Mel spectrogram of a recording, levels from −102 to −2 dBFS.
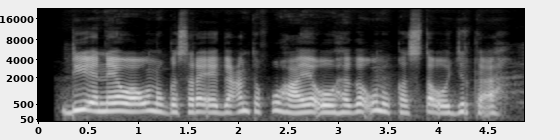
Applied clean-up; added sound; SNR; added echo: none; none; none; none.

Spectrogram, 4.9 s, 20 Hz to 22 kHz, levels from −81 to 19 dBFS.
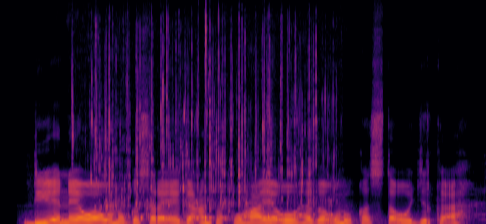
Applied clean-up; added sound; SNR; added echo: none; Fill (with liquid) / Water; 12 dB; none.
